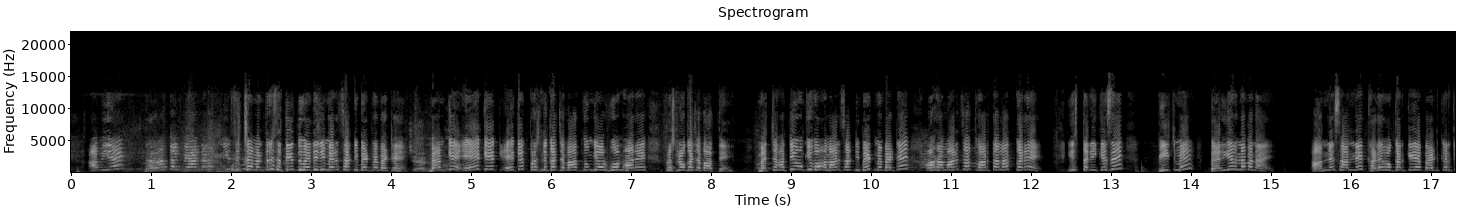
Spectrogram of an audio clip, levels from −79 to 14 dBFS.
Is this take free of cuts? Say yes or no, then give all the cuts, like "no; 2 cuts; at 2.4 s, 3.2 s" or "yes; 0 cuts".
no; 1 cut; at 2.0 s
